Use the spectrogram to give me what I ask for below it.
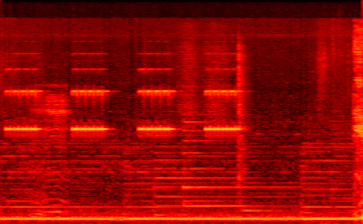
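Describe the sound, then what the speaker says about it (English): An alarm clock in the game Fragments of Him rings in a steady run of repeated electronic beeps, grouped in short bursts over a constant low hum, with a few faint clicks near the end. "Harry never wakes up from my alarm"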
